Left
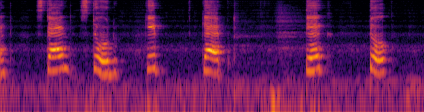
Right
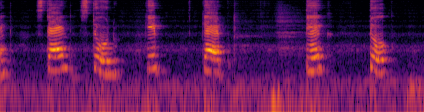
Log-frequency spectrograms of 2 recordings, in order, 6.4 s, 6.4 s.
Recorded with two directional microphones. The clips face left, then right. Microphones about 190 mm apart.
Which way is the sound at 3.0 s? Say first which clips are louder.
Left 2 dB; 30° left (ahead or behind).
